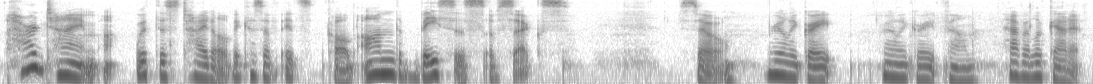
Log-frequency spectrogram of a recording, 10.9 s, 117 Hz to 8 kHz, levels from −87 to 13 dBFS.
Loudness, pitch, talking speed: -32 LUFS, 160 Hz, 135 wpm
